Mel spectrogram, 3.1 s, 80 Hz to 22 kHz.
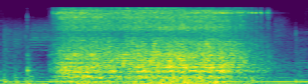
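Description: A ratchet tightens the lower mounting screw on a RedRock pocket-style fender flare fitted to a 2014-2021 Toyota Tundra, sounding as a close, steady mechanical whir for a couple of seconds with no talking.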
